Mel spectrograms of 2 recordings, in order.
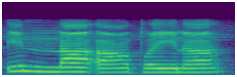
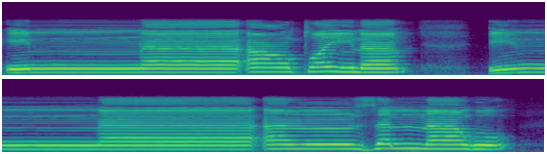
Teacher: تو جہاں بھی نون کے اوپر تشدید ہوگی تو وہاں غنہ کریں گے. ایک الف کے برابر ناک میں آواز کو گنگنائیں گے تب آگے چلیں گے.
